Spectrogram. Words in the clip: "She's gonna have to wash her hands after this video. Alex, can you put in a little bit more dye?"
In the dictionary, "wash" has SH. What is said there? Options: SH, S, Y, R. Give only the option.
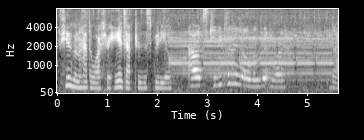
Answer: SH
